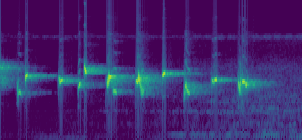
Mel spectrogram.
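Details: Sooty-headed bulbul giving a rapid ropelan-style song, used as a tutor recording for cage birds: a run of short, bubbly whistled notes, some rising and some dropping, about three per second, with no other sounds.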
